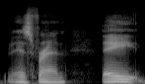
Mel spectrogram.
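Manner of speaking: plain reading voice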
